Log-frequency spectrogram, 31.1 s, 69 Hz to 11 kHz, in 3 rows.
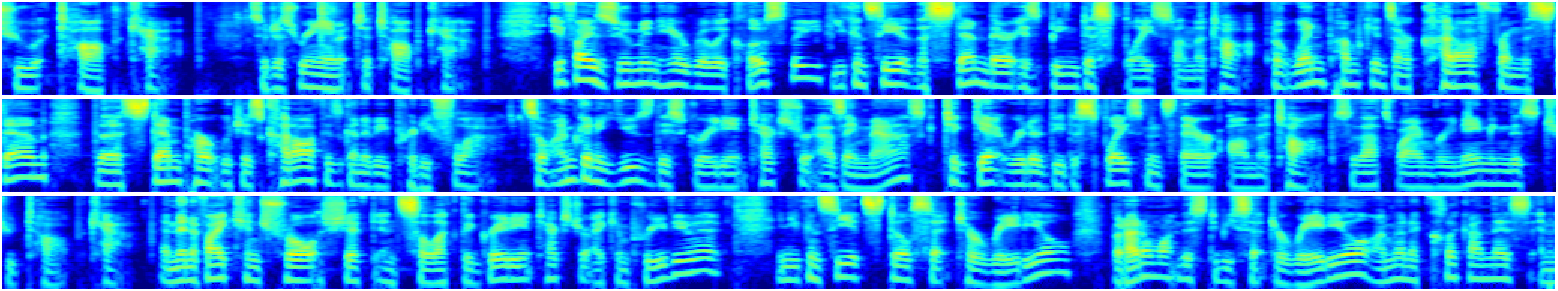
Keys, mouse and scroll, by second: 3.4 shift+middle click, 3.6 scroll up 5, 4.2 shift+middle click, 4.5 scroll up 1, 5.4 shift+middle click, 8.5 scroll up 6, 8.5 scroll down 3, 9.8 scroll up 2, 13.8 click, 14.9 click, 19.5 click, 22.8-23.9 drag, 23.9-24.9 scroll down 6, 25.2 shift+middle click, 25.4-25.7 scroll up 4, 30.0-30.4 scroll up 1.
